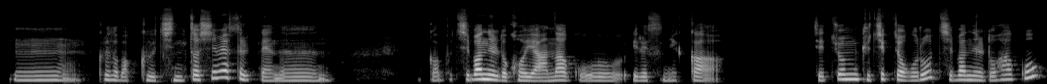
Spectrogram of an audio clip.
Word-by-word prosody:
음. 200 Hz, +1 st, -4 dB, 0.2 s
그래서 210 Hz, -3 st, -2 dB
막 180 Hz, -, -9 dB
그 185 Hz, -3 st, -4 dB
진짜 190 Hz, +4 st, 0 dB
심했을 270 Hz, -2 st, +1 dB
때는 180 Hz, 0 st, -5 dB, 0.9 s
그러니까 185 Hz, -, -7 dB
뭐 -, -, -17 dB
집안일도 225 Hz, -4 st, +7 dB
거의 180 Hz, -1 st, +1 dB
안 165 Hz, +2 st, 0 dB
하고 90 Hz, -, -2 dB
이랬으니까 180 Hz, 0 st, -4 dB, 0.9 s
이제 185 Hz, -, -6 dB
좀 235 Hz, +5 st, +4 dB
규칙적으로 225 Hz, +3 st, 0 dB
집안일도 210 Hz, -6 st, 0 dB
하고 275 Hz, -, -1 dB
200 Hz, 265 characters per minute, -24 LUFS, 180-230 Hz, 0.9 s, 집안일도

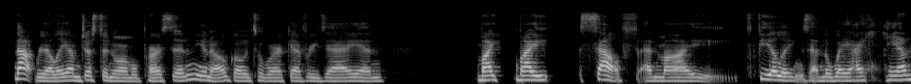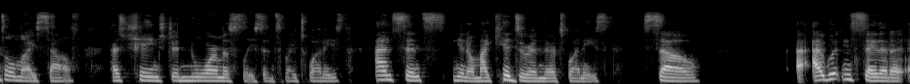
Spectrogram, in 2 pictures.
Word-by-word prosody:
not 255 Hz, -7 st, +6 dB
really, 160 Hz, +2 st, +2 dB
I'm 180 Hz, -2 st, +2 dB
just 200 Hz, 0 st, -2 dB
a 180 Hz, -, 0 dB
normal 155 Hz, -2 st, -1 dB
person, 165 Hz, +9 st, -1 dB
you 205 Hz, -3 st, +1 dB
know, 160 Hz, +1 st, +1 dB
going 165 Hz, -3 st, -2 dB
to 175 Hz, -, -6 dB
work 155 Hz, -1 st, -4 dB
every 160 Hz, 0 st, -2 dB
day, 155 Hz, +1 st, -1 dB
and 160 Hz, +1 st, -3 dB, 0.9 s
my 205 Hz, +1 st, +5 dB, 0.2 s
my 205 Hz, -1 st, +5 dB, 0.3 s
myself -, -, +2 dB
and 165 Hz, 0 st, -1 dB
my 165 Hz, -, 0 dB, 0.3 s
feelings, 205 Hz, -8 st, +1 dB
and 170 Hz, -, -1 dB
the 170 Hz, -, 0 dB
way 175 Hz, +1 st, +1 dB
I 180 Hz, 0 st, 0 dB, 0.2 s
handle 205 Hz, 0 st, +1 dB
myself 160 Hz, -2 st, -4 dB, 0.3 s
has 170 Hz, 0 st, -1 dB
changed 175 Hz, -1 st, -2 dB
enormously 170 Hz, -2 st, 0 dB
since 150 Hz, +1 st, -10 dB
my 160 Hz, -2 st, -10 dB
20s, 150 Hz, +1 st, -8 dB, 0.3 s
and 215 Hz, 0 st, +4 dB
since 185 Hz, -2 st, -2 dB
you 185 Hz, -1 st, 0 dB
know, 150 Hz, -, +1 dB
my 155 Hz, +1 st, +2 dB
kids 185 Hz, +3 st, +2 dB
are 160 Hz, -, +1 dB
in 145 Hz, -1 st, 0 dB
their 145 Hz, 0 st, -1 dB
20s, 145 Hz, 0 st, -7 dB, 0.4 s
so 160 Hz, -9 st, +2 dB, 1.0 s
I -, -, +5 dB
I 195 Hz, -, +8 dB
wouldn't 235 Hz, -1 st, +2 dB
say 165 Hz, -, +3 dB
that 165 Hz, -1 st, +4 dB
to 155 Hz, -1 st, 0 dB
170 Hz, 165 wpm, -24 LUFS, 155-185 Hz, 1.0 s, I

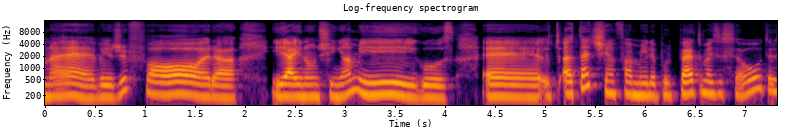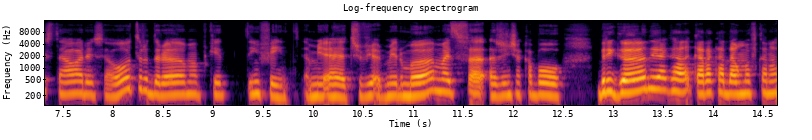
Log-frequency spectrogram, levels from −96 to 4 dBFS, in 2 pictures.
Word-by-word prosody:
né, 100 Hz, -, 0 dB
veio 185 Hz, +1 st, -3 dB
de 240 Hz, +8 st, -4 dB
fora, 215 Hz, -7 st, +2 dB, 0.4 s
e 195 Hz, -, -1 dB
aí 190 Hz, -1 st, +5 dB
não 190 Hz, 0 st, -3 dB
tinha 195 Hz, +2 st, -5 dB
amigos, 205 Hz, -7 st, -1 dB, 0.3 s
eh, 185 Hz, -1 st, +1 dB
eu -, -, -8 dB
até 310 Hz, +10 st, +1 dB
tinha 250 Hz, -11 st, -4 dB
família 210 Hz, -3 st, -3 dB
por 205 Hz, -, -8 dB
perto, 225 Hz, +3 st, +1 dB
mas 225 Hz, -2 st, -4 dB
isso 220 Hz, 0 st, -12 dB
é -, -, -6 dB
outra 270 Hz, +3 st, -3 dB
história, 225 Hz, -3 st, -3 dB
isso 215 Hz, 0 st, -11 dB
é -, -, -7 dB
outro 280 Hz, +7 st, -1 dB
drama, 215 Hz, +1 st, 0 dB
porque, 210 Hz, 0 st, -9 dB, 0.2 s
enfim, 215 Hz, -5 st, -5 dB
t -, -, -30 dB
a -, -, -9 dB
minha, 190 Hz, 0 st, -2 dB
eh 190 Hz, -2 st, +2 dB
tive 190 Hz, +3 st, -5 dB
a -, -, -4 dB
minha 195 Hz, +2 st, -3 dB
irmã, 200 Hz, +5 st, +4 dB
mas, 250 Hz, -2 st, -3 dB
hã, -, -, +2 dB
a 200 Hz, -, -2 dB
gente 205 Hz, +2 st, -5 dB
acabou 210 Hz, -2 st, 0 dB, 0.4 s
brigando 245 Hz, +4 st, +6 dB
e 295 Hz, -, +5 dB
agala 265 Hz, -3 st, +3 dB
cada 225 Hz, +1 st, +3 dB
cada 235 Hz, -2 st, +2 dB
uma 225 Hz, +1 st, -1 dB
fica 235 Hz, +1 st, -6 dB
na 230 Hz, -, -1 dB
215 Hz, 195 wpm, -21 LUFS, 195-230 Hz, 0.4 s, brigando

